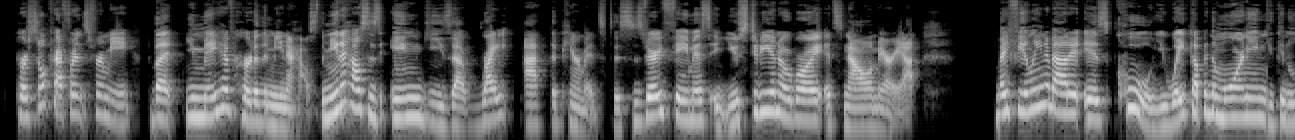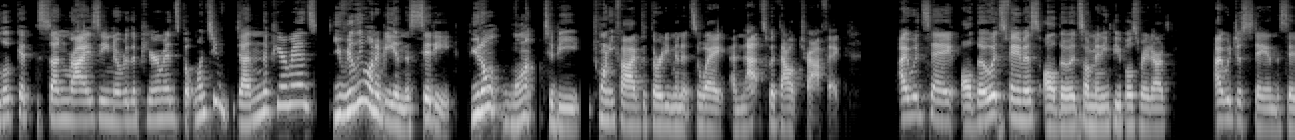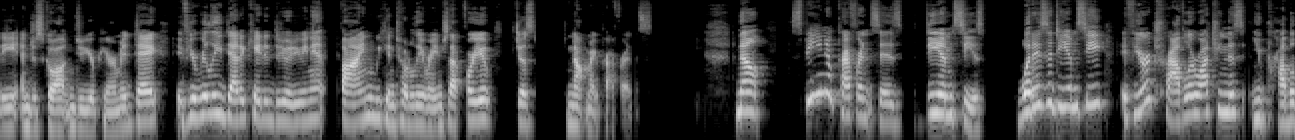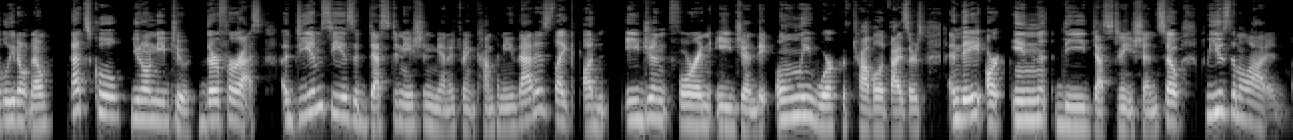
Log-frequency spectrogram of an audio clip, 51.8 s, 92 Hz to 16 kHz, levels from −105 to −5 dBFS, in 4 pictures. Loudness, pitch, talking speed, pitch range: -28 LUFS, 195 Hz, 225 wpm, 165-240 Hz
